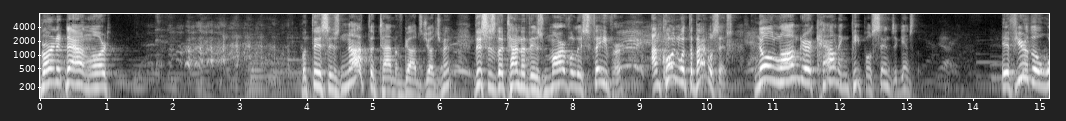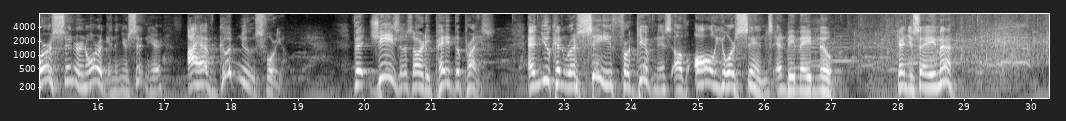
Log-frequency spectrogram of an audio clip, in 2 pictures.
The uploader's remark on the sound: LIVE from Salem, Oregon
